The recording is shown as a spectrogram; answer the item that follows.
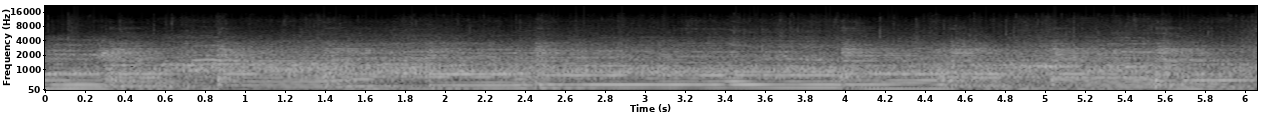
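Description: Live rock band playing, led by guitar, with held chords changing every second or two at a steady loud level.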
